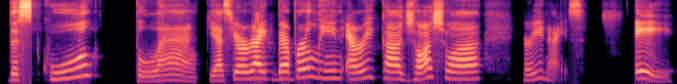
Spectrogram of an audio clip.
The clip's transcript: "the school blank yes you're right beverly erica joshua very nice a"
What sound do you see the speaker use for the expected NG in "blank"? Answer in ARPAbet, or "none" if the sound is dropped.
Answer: NG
